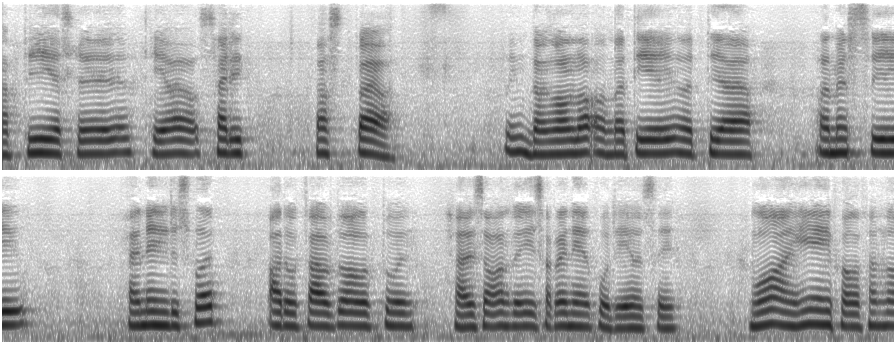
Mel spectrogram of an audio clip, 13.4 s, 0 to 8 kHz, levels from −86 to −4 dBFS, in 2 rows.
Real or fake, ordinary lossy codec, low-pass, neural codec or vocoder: fake; none; none; codec, 16 kHz, 1 kbps, FunCodec, trained on LibriTTS, 50 frames a second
